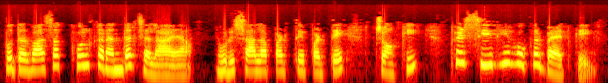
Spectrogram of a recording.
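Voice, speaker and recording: A woman narrating a novel in an expressive storytelling voice. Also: mid-range voice, a little slow, no room sound. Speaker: audiobook narrator. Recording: dull lo-fi audiobook recording.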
